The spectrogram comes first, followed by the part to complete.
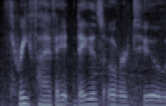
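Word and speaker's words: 358/2 Days: whatever on the DS 358 days over two is the proper way to say the title and I agree that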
